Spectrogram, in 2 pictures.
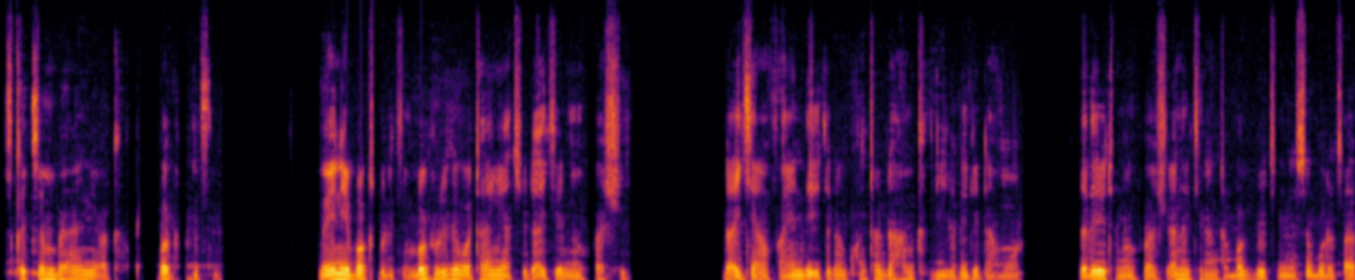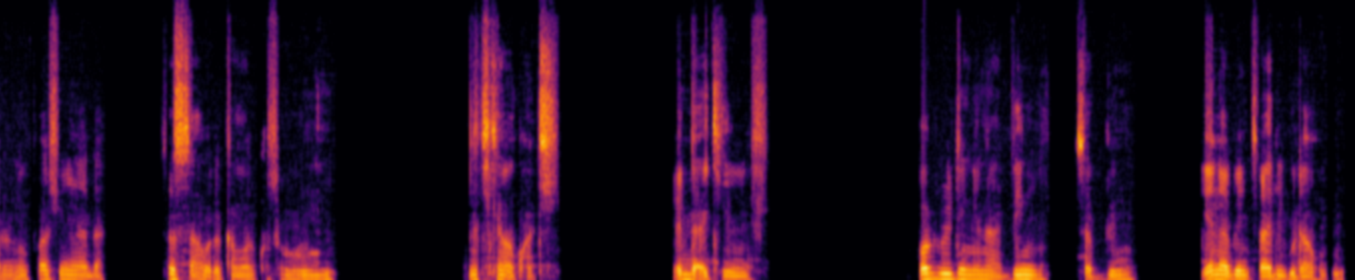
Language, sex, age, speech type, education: Hausa, male, 15-29, spontaneous, tertiary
